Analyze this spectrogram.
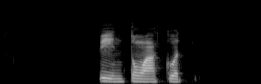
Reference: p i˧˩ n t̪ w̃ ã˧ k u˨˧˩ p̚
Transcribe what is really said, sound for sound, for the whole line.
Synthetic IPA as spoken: p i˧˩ n t̪ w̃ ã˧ k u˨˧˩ t̚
